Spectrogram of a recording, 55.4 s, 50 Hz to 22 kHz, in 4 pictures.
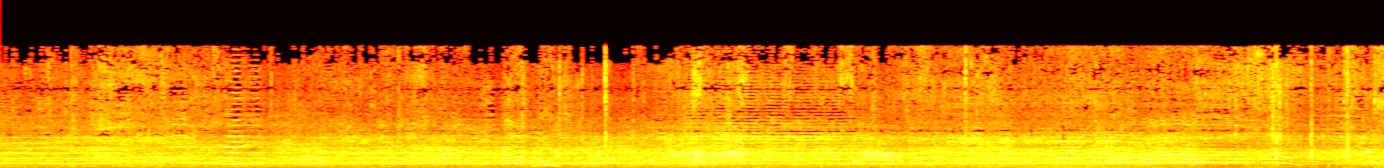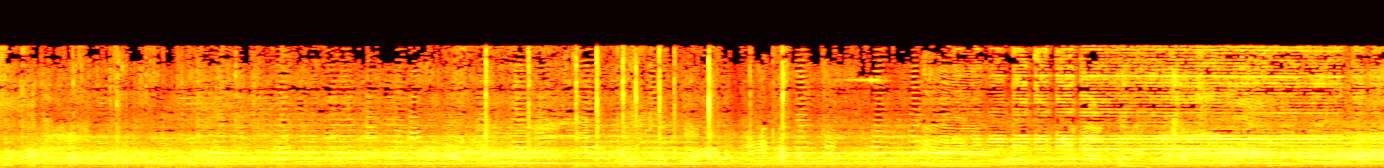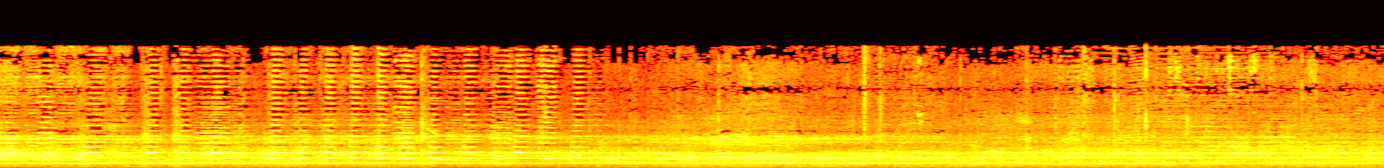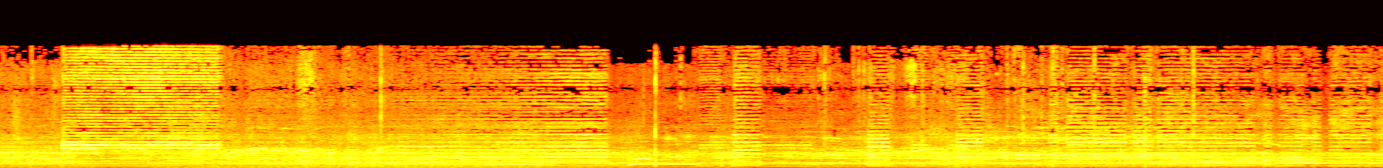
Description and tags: Crowd celebrates 1
A recording I made shortly after Italy beat England in the Euro-Finals 2021. People shouting and screaming, general commotion.
car, crowd, demonstration, shouting, soccer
